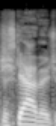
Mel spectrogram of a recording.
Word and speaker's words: Miscavige: m mavich is how you say his name scavage scavage okay and how did he become who he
